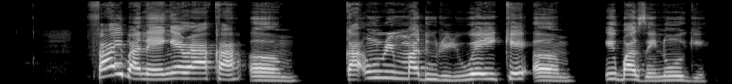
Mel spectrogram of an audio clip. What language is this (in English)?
Igbo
